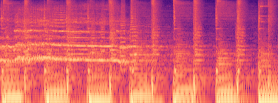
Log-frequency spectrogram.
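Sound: rooster crowing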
